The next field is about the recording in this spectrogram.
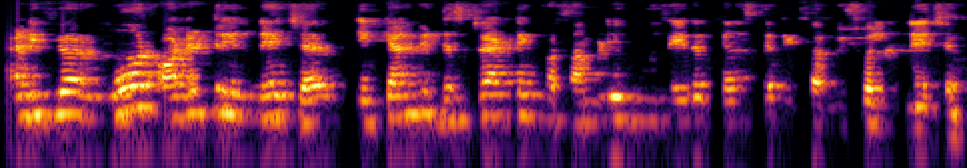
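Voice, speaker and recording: A man's voice: a little high, fast talker, sharp tone, distant mic. A man with an Indian accent giving an online talk as a public-speaking trainer, explaining emphatically with anecdotes and repeated phrases. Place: online session over video call. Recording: muffled, echoey online call recording.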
